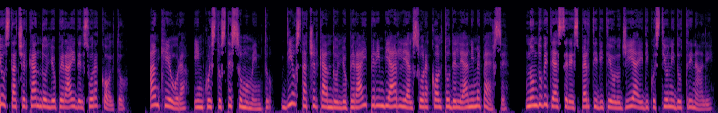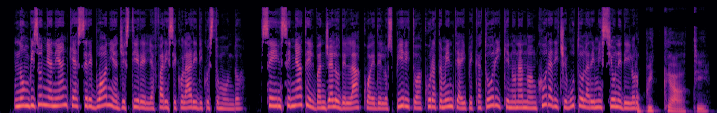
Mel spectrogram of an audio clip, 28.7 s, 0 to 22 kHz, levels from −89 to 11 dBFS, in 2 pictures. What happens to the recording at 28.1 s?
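At 28.1 s the playback is in a stereo read as mono fault, running from 27.10 s after "ricevuto la remissione dei" to the end of the clip. The left and right samples, which alternate in the stream, are being taken one after another as a single channel, so each second of audio is stretched over two. The speech drops to half speed and falls a full octave, sounding slow and deep, with a faint mirrored copy in the upper half of the spectrum.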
